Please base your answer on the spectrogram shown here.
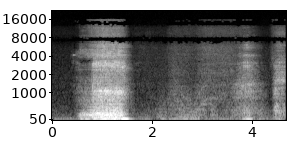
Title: Horrible snorer I had to sleep in same room with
